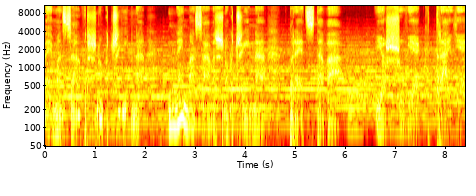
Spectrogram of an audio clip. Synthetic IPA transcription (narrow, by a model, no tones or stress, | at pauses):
neːmaz̥aːʋr̩ʃnoɡt͡ʃina | neːmaz̥aːʋr̩ʃnoɡt͡ʃiːna | pɾeːt̪st̪aʋa | joʃuʋjek | t̪ɾaje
